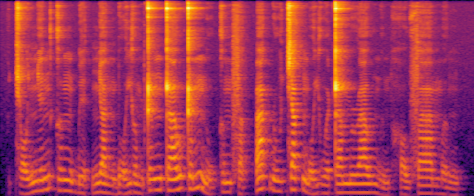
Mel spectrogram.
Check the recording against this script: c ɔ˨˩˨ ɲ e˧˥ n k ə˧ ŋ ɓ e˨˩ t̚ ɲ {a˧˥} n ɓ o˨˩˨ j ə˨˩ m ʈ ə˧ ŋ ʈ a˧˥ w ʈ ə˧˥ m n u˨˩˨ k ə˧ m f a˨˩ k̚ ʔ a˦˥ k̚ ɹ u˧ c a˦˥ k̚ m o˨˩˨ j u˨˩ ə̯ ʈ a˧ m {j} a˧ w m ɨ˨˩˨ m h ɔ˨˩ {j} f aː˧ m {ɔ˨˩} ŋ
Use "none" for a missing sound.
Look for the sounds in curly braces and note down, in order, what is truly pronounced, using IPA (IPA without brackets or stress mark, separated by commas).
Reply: a˨˩, ɹ, w, ə˨˩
